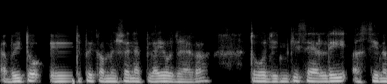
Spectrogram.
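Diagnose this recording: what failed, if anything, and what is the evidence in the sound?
Network burst of packet loss from 0.59 to 0.73 s: concealment holds the last sound and fades it, then speech resumes about 120 ms later, not falling silent like a dropout.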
